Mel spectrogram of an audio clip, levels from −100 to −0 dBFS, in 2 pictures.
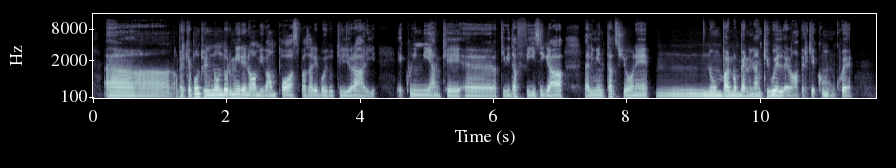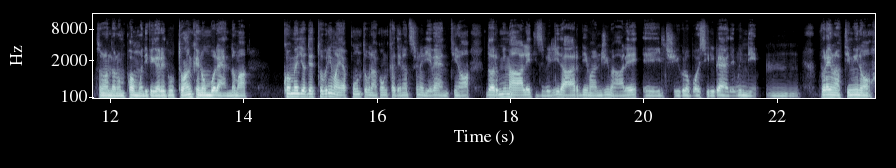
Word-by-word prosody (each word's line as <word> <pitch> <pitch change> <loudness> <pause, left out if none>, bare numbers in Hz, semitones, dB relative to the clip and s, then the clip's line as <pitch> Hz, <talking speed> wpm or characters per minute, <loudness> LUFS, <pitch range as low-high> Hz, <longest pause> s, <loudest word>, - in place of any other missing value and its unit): uhm, 85 -3 -1
perché - - -2
punto 125 -2 +3
il 100 - +5
non 105 +1 +5
dormire, 110 0 +5
no, 100 0 +2
mi 90 -1 -3
va 90 - -2
un 90 0 -4
po' 100 +2 +3
a - - -3
sfasare 100 +2 -4
poi 95 +1 -3
tutti 90 +1 -8
gli 90 -1 -4
orari 85 -3 -3 0.3
e - - -13
quindi, 100 -1 -3
anche, 90 -1 -3
uhm, 85 -1 -2
l'attività 95 +5 -4
fisica, 95 -2 -1 0.3
l'alimentazione, 100 -2 -2
mhmm, 80 -1 -2
non 85 0 +4
vanno 85 +1 +4
bene 85 0 0
neanche 85 +2 -3
quelle, 90 -2 +5
no, 85 - -4
perché, - - -6
comunque, 85 -3 -3 0.4
sono 95 - +2
andato 90 -1 +3
un 90 - +1
po' 95 +3 +3
a - - +6
modificare 90 0 +3
tutto, 95 +1 +1
anche 110 +3 +5
non 95 -1 +7
volendo, 95 -2 +4
ma 90 -1 -1 0.5
come 130 0 +6
ti 130 - +3
ho 130 - +5
detto 125 +1 0
prima, 135 -3 +2
è - - 0
appunto 110 +4 -3
una 95 -3 -3
concatenazione 100 0 -5
di 90 - -4
eventi, 90 -1 -6
no, 90 +1 -4 0.2
dormi 105 +3 +2
male, 100 -2 +2
ti 100 - -19
svegli 90 +5 -6
tardi, 100 -1 -1
mangi 95 +2 -5
male 100 +3 -3
e 90 -3 -8
il 90 0 -9
ciclo 90 0 -4
poi 90 +2 -4
si 90 - -12
ripete, 90 0 -1
quindi, 90 -3 -5 0.2
mhmm, 85 -1 -11 0.3
vorrei, 110 +1 +5
un 105 - +4
attimino, 100 -1 +2
95 Hz, 190 wpm, -21 LUFS, 90-100 Hz, 0.5 s, non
